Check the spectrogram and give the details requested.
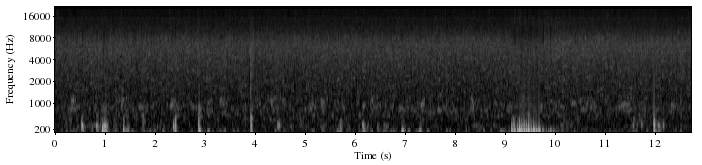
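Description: Irregular low gurgles and clicks with a longer rumble, typical of normal bowel sounds during digestion.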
